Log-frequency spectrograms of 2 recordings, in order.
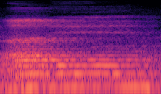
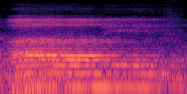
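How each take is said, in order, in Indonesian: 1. Vokal pertama diucapkan pendek. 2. Vokal pertama diucapkan panjang. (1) "Kalau di Mekah dibaca pendek hamzahnya" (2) "Kalau di Indonesia A-nya panjang, dimatkan hamzahnya"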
